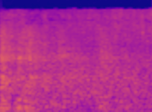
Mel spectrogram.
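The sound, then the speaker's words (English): A low, rolling rumble of thunder over a steady hiss of heavy rain, loud and continuous throughout with no voices. “Don't curse the wind. Don't curse the thunder. And definitely don't curse the damn rain.”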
